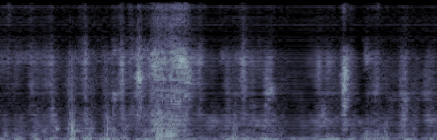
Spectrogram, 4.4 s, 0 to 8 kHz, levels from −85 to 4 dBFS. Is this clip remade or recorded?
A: remade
